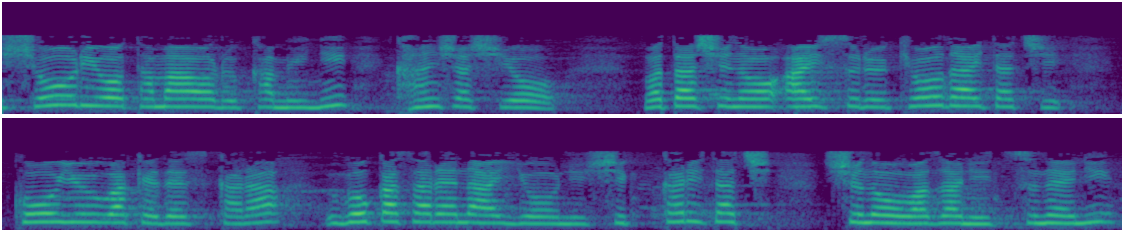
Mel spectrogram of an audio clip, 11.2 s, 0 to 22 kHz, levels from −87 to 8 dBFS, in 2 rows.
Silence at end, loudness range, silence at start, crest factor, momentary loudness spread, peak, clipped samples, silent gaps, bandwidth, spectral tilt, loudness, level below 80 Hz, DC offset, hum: 0.05 s; 2 LU; 0 s; 18 dB; 9 LU; -8 dBFS; under 0.1%; none; 6.6 kHz; -1 dB/octave; -25 LUFS; -72 dBFS; under 0.1%; none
